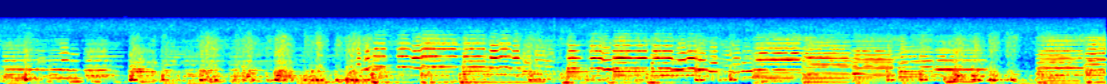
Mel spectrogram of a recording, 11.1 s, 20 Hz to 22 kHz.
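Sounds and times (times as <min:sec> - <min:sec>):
drum kit with cymbals: 0:00.0 - 0:11.0
jazz band playing: 0:00.0 - 0:11.0
saxophone and trumpet lines: 0:00.0 - 0:11.0.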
